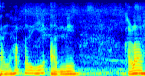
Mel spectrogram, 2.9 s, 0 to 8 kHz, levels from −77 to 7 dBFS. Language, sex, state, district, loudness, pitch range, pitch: Hindi, male, Uttar Pradesh, Lucknow, -19 LUFS, 100-125 Hz, 115 Hz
